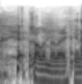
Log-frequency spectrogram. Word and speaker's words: Sholem Aleichem: So Bialik College, King David and Sholem, I'm not going to pronounce that properly. – Sholem Aleichem. – Aleichem, yeah.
